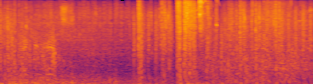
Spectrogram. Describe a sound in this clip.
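An explosion booms nearby.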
